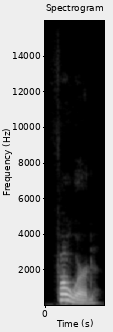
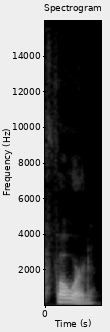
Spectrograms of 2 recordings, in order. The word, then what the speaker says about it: forward: surprise forward and February this error is probably caused by the fact that when speaking fast we often don't pronounce the R surprise forward February listen to how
